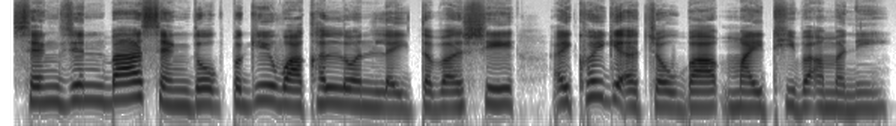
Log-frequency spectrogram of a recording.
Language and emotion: Manipuri, neutral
